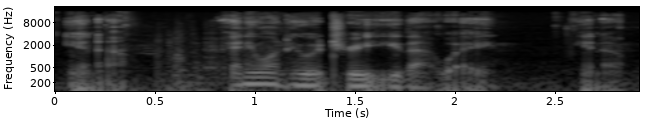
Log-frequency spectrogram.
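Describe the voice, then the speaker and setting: A man livestreaming a game in a soft, soothing ASMR style, chatting casually and affectionately close to the microphone. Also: low-pitched, fairly even intonation, a little fast, creaky, slight background noise. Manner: soothing, affectionate, drops into whispers. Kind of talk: ASMR gaming stream, soft casual chat. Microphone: close streaming microphone.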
